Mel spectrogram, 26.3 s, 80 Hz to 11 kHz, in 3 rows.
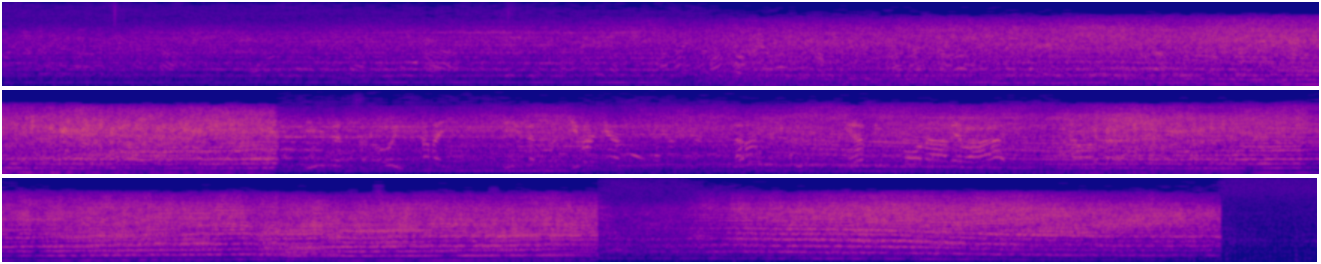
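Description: A group of 125cc two-stroke single-cylinder Grand Prix race motorcycles (Honda RS125R and Yamaha TZ125) running at high revs, their high-pitched engine notes rising and falling together as they accelerate and shift gears. The sound builds over the first ten seconds, and its character changes abruptly about ten and twenty-one seconds in.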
